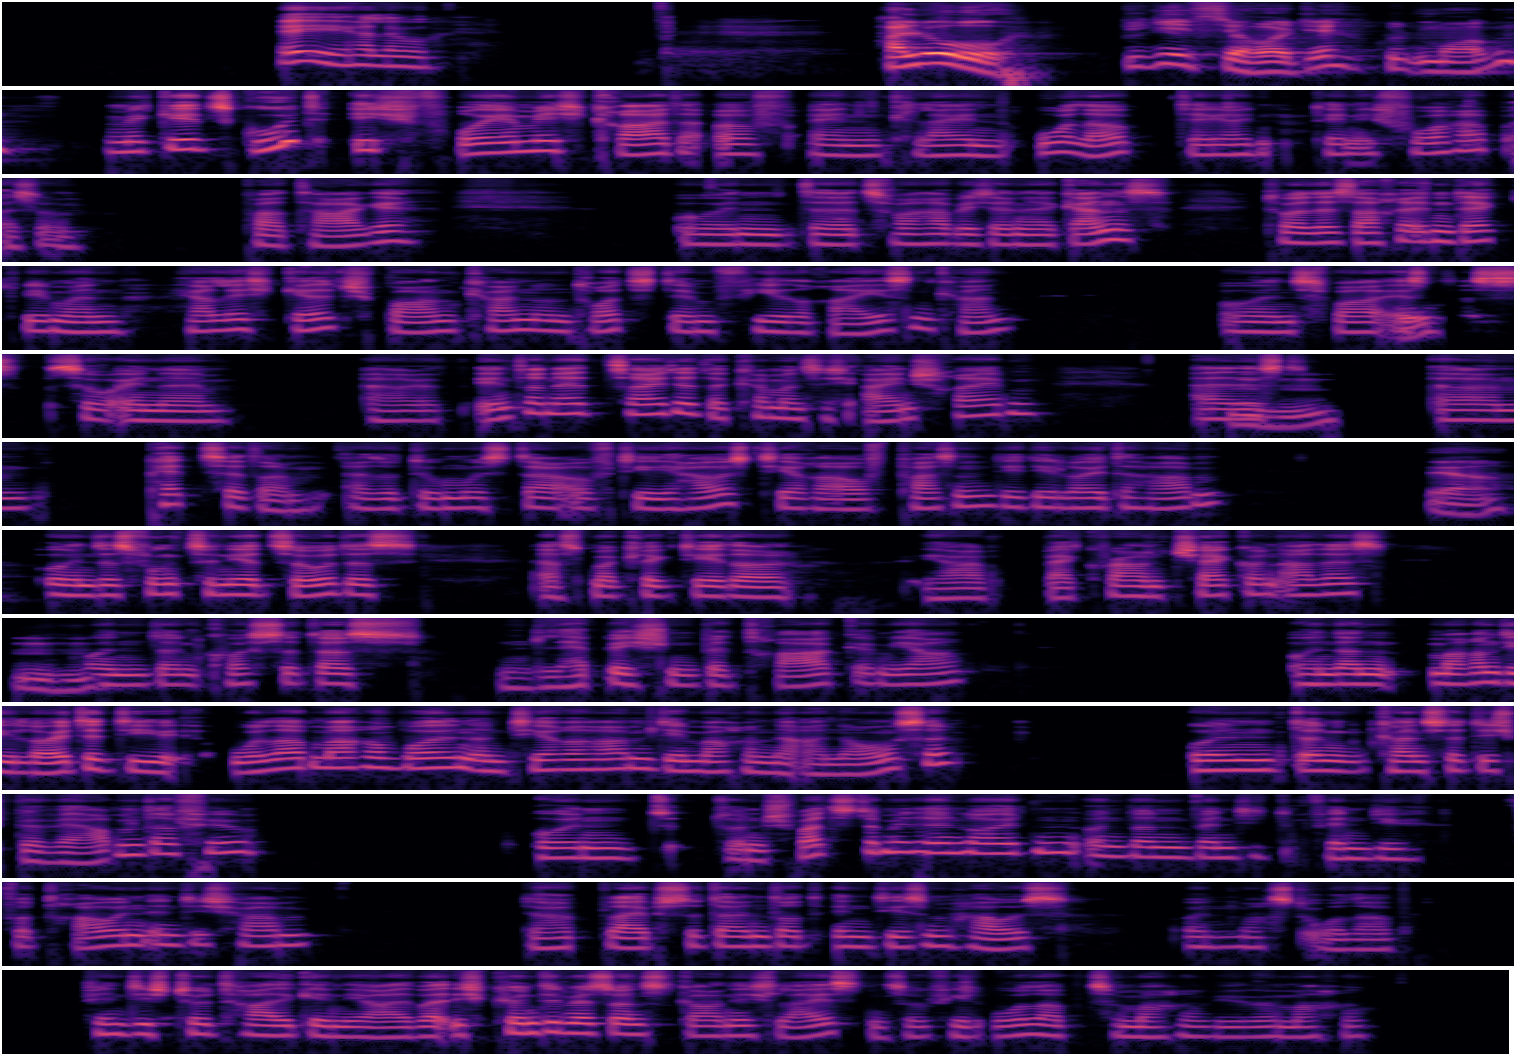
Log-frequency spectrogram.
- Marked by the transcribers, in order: in English: "Pet-Sitter"; in English: "Background Check"
- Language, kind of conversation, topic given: German, unstructured, Wie sparst du am liebsten Geld?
